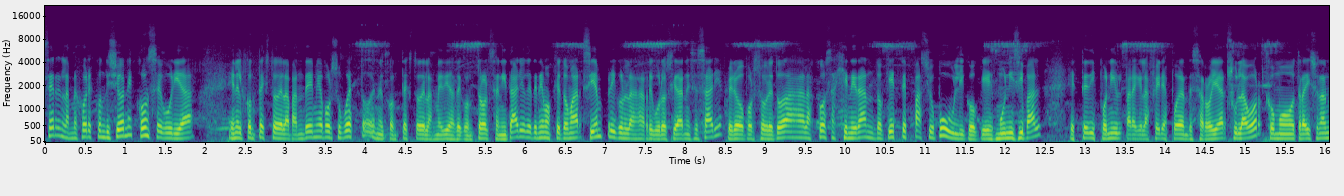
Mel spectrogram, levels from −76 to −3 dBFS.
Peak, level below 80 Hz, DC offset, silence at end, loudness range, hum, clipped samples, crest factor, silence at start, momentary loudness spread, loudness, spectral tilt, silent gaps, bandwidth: -2 dBFS; -48 dBFS; under 0.1%; 0 s; 1 LU; none; under 0.1%; 14 dB; 0 s; 5 LU; -16 LUFS; -6.5 dB/octave; none; 9.6 kHz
